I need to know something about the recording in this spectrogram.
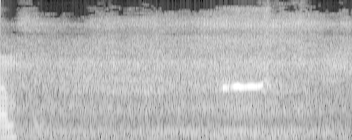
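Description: Steady hum of distant city traffic, with a brief high tone about three seconds in.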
